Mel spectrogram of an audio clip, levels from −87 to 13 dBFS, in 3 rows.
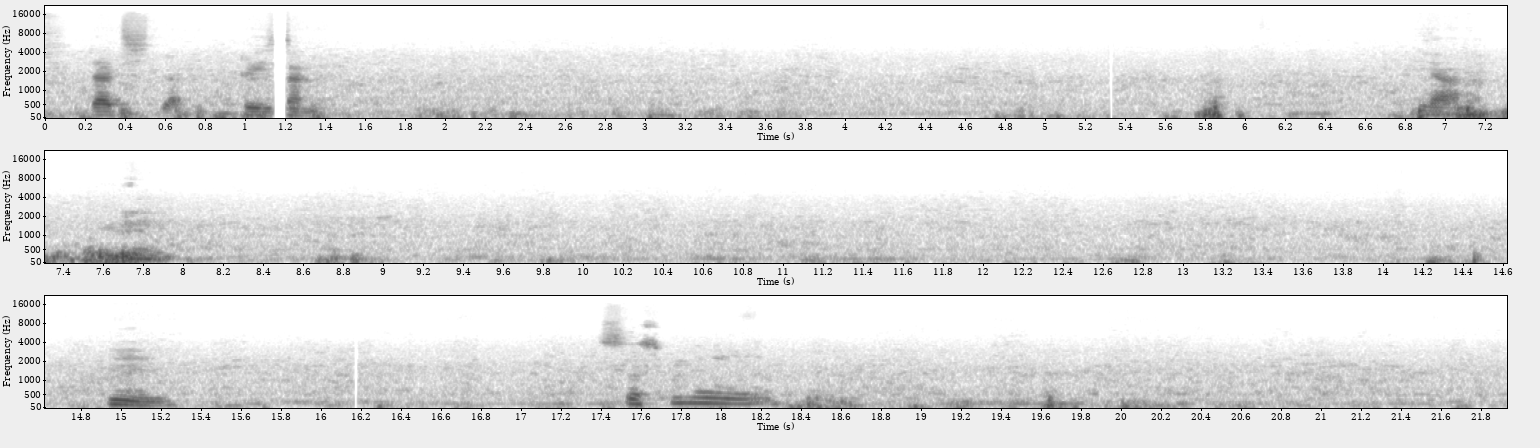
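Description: Corrupt frame muted at 1.14 to 1.23 s, 5.32 to 5.36 s and 16.16 to 16.20 s: damaged compressed speech frames were rejected by the decoder and replaced with silence, leaving abrupt gaps without shifting the timing.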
